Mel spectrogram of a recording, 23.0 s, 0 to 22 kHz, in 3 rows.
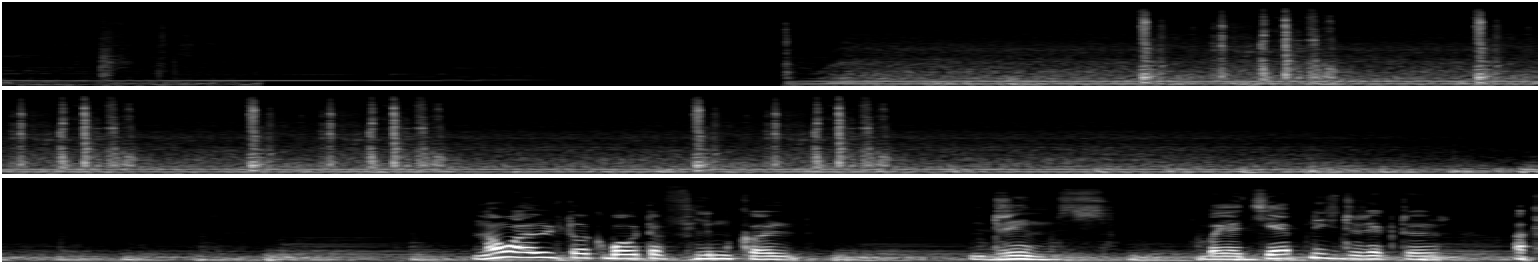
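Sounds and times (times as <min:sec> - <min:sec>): sharp clicks: 0:03.9 - 0:14.9
low machine hum: 0:03.9 - 0:15.6.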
